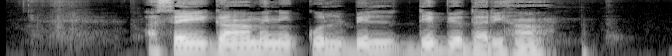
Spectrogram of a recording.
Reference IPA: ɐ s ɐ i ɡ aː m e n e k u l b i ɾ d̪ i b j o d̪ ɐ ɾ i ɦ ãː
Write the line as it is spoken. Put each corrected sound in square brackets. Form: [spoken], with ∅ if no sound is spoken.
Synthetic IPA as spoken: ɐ s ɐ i ɡ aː m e n [i] k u l b i [l] d̪ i b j o d̪ ɐ ɾ i ɦ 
